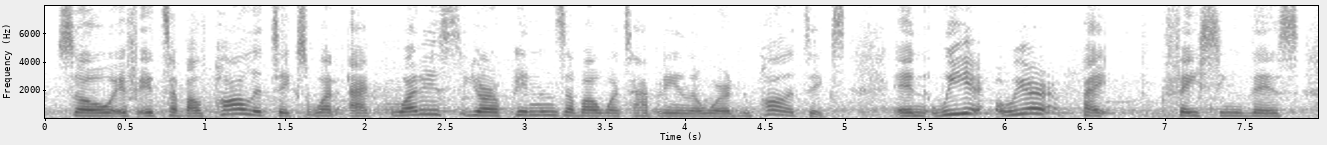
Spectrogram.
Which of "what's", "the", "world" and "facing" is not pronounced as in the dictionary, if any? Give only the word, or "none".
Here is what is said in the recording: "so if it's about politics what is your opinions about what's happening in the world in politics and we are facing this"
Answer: world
